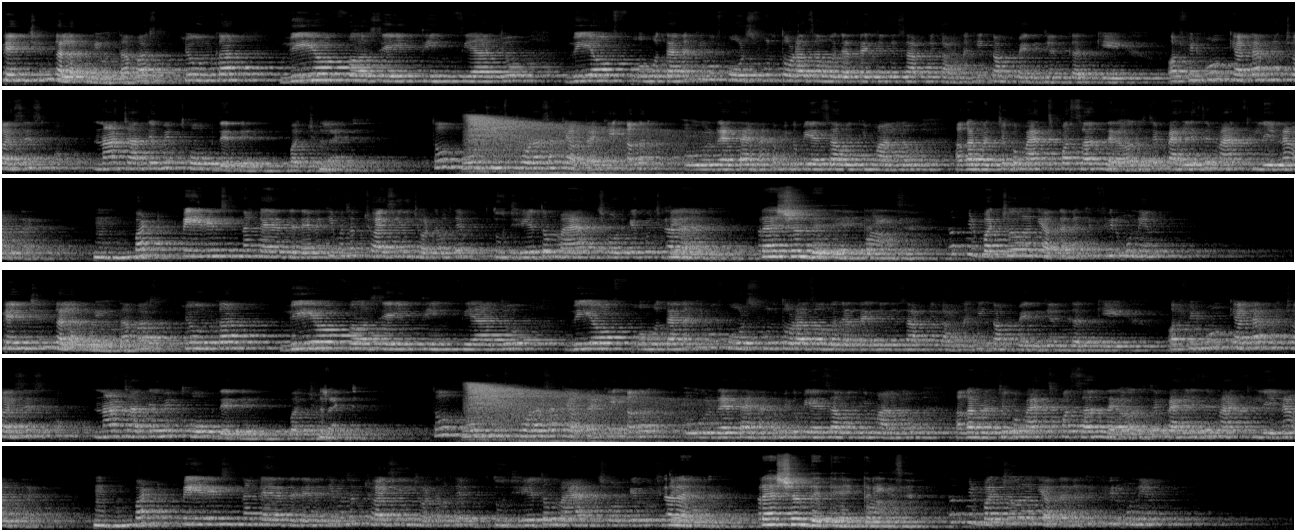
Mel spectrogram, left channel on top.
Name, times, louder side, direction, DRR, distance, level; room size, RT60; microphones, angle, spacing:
voice 1, 0.0-1.5 1.8-2.3 2.8-5.2 5.6-11.4 11.7-13.5 13.8-15.5 15.8-16.3 17.2-19.4 19.7-26.2 27.1-27.3 27.7-33.1 34.5-34.7 35.3-37.4, left 1 dB, 20° left, -1 dB, 1.2 m, -26 dB
sound 1, 17.5-20.8, equal, ahead, 1.5 m, -30 dB
voice 2, 26.8-27.2 32.5-32.8 33.4-35.0, right 2 dB, 35° right, 3 dB, 0.6 m, -22 dB
9.7 x 5.0 x 5.0 m, 2.3 s
head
